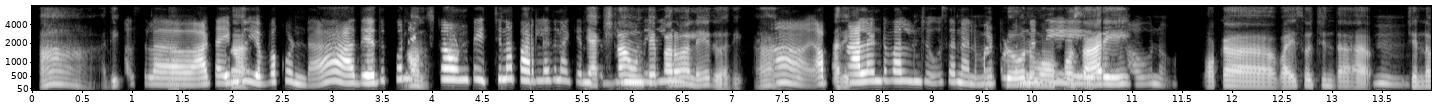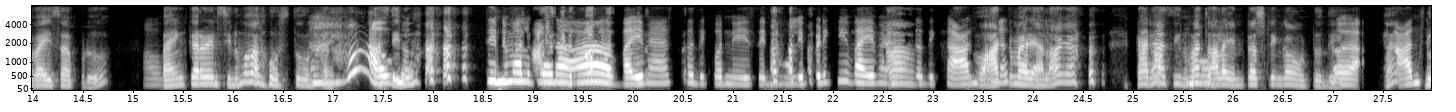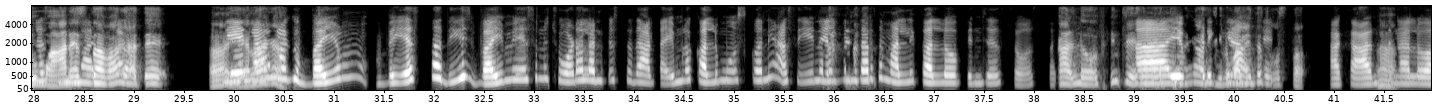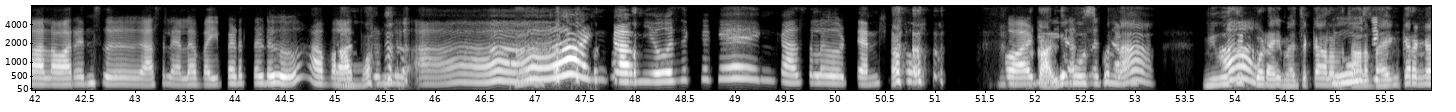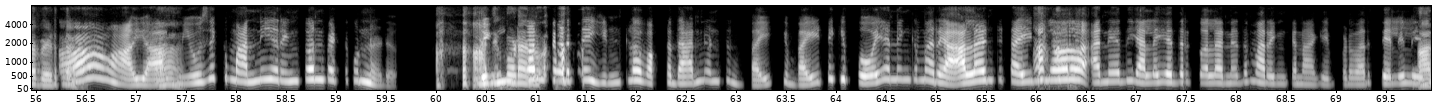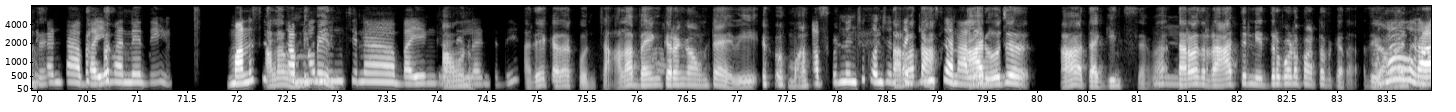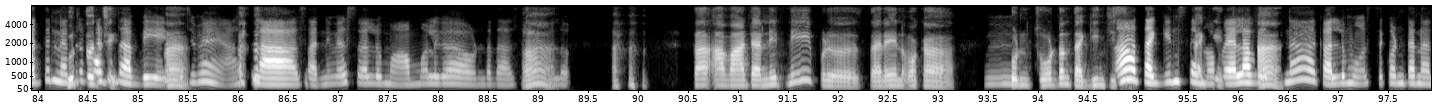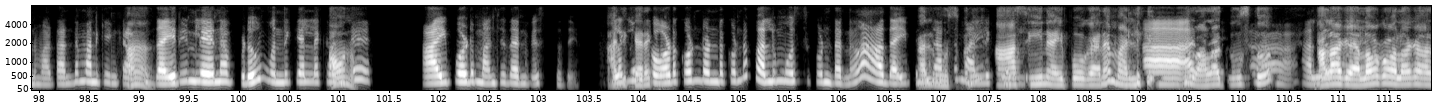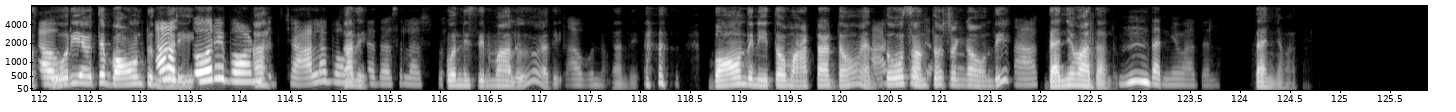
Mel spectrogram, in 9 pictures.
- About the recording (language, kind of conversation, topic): Telugu, podcast, భయాన్ని ఎదుర్కోవడానికి మీరు పాటించే చిట్కాలు ఏమిటి?
- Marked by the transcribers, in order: other background noise; in English: "ఎక్స్‌ట్రా"; in English: "ఎక్స్‌ట్రా"; distorted speech; static; laughing while speaking: "సినిమాలు"; chuckle; laughing while speaking: "ఆ సినిమా ఆ సినిమాలు"; in English: "ఇంట్రెస్టింగ్‌గా"; laughing while speaking: "నేనా"; chuckle; laughing while speaking: "కళ్ళు ఓపెన్ చేసి"; in English: "ఓపెన్"; in English: "ఓపెన్"; laughing while speaking: "అమ్మో. ఆ!"; in English: "బాత్రూమ్‌లో"; humming a tune; in English: "మ్యూజిక్‌కే"; laugh; in English: "బాడీ"; in English: "మ్యూజిక్"; in English: "మ్యూజిక్"; in English: "మ్యూజిక్"; in English: "రింగ్‌టోన్"; in English: "రింగ్‌టోన్"; laughing while speaking: "అది కూడాను"; laugh; chuckle; lip smack; laugh; chuckle; chuckle; in English: "కరెక్ట్"; in English: "సీన్"; laughing while speaking: "మళ్ళీ"; in English: "స్టోరీ"; in English: "స్టోరీ"; chuckle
